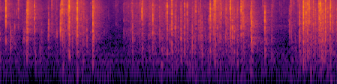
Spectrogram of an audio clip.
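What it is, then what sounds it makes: Crinkling plastic foil chip bag. A red and white sealed metallized plastic chip bag, full of chips, is gripped at the top and crinkled and twisted by fingers while someone tries to open it. Dense bursts of bright, sharp crackling and crinkling come in quick clusters with short pauses, with a brief quieter stretch around the middle.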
